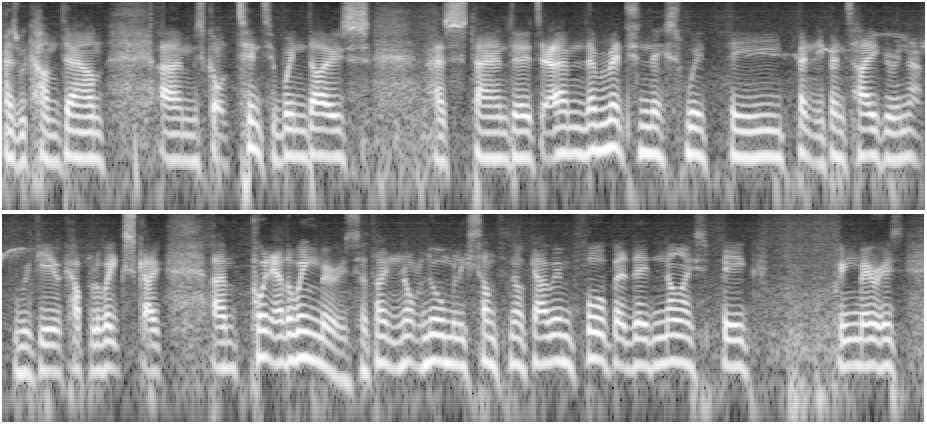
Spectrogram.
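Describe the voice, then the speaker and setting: A man with a British accent speaks at a fairly quick pace. His pitch is fairly high, and his intonation fairly even. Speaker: car reviewer. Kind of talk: product review walkaround. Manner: casual, frequent fillers.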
